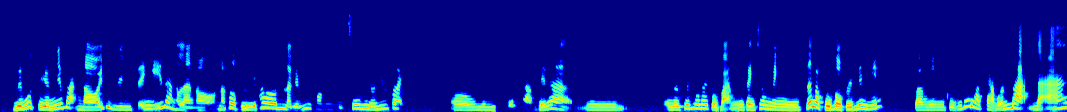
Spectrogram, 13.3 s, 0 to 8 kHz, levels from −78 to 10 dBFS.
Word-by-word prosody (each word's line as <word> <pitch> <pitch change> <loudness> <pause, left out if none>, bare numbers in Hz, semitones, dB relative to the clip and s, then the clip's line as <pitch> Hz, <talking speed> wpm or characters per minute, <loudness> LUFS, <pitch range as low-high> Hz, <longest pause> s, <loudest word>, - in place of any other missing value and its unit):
dưới 230 +1 +7
1 325 +8 +2
tiếng 225 0 +4
như 300 - +2
bạn 345 - +1
nói 185 -1 +2
thì 375 - +4
mình 205 -2 -8
sẽ - - -3
nghĩ 255 +5 -3
rằng 355 -7 0
là 180 -2 0
nó 170 0 -3 0.2
nó 210 - -6
hợp 325 -2 +2
lý 225 - +2
hơn 320 -4 +4
là - - -2
cái 195 - -6
việc 290 +2 -7
mà 220 - -12 0.2
mình 350 - -23
chơi 285 0 +1
nhiều 245 -5 0
như 255 +4 -5
vậy. 395 +5 0 0.6
Ờ, 195 - -6 0.2
mình 190 -1 -7 0.2
cũng - - -11
cảm - - -5
thấy 185 - 0
là, 270 - -1 0.2
ừm, 185 -1 -7 0.6
lời 205 - +3
khuyên 275 - +1
hôm 290 - +1
nay 280 - 0
của 200 - +1
bạn - - +1 0.2
dành 195 -1 +3
cho 275 - -1
mình 225 -5 0 0.3
rất 370 +5 +8
là 370 - +7
phù 225 -2 +8
hợp 205 - +9
với 190 - +4
mình 260 +4 +1
ấy, 280 +12 -2 0.4
và 185 0 0
mình 185 -1 -6
cũng 195 +7 -6
rất - - 0
là - - 0
cảm - - -1
ơn 270 - -1
bạn - - +5
đã - - +1
230 Hz, 260 wpm, -21 LUFS, 195-285 Hz, 0.6 s, hợp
